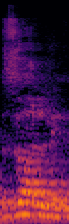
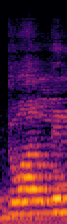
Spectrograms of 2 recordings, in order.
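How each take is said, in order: First: The first consonant is a plain z sound. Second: The first consonant is a plain d sound. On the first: "direct জোয়াল্লিন না" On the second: "direct দোয়াল্লিন না"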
